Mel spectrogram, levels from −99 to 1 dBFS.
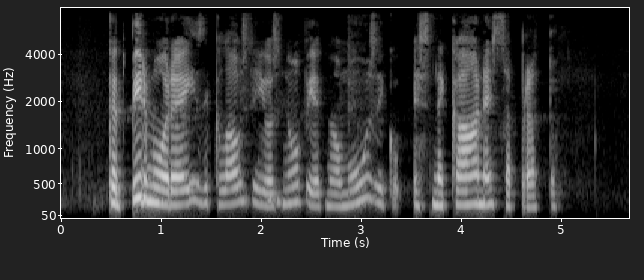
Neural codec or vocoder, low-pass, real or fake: none; 7.2 kHz; real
